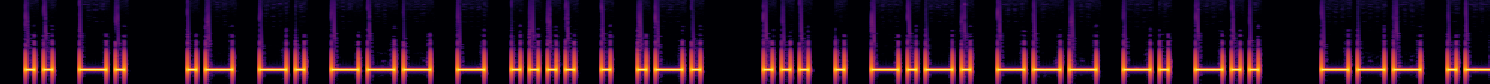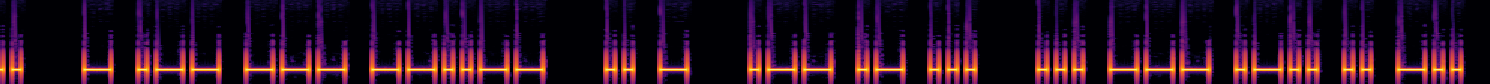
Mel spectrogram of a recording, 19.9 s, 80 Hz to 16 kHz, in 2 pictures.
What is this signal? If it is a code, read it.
Morse code, heard as a keyed tone, about 20 wpm, 700 Hz. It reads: IN ANOTHER SECOND OR TWO, IT WAS SOLID
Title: Sentences from Top 1500 Words 20wpm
